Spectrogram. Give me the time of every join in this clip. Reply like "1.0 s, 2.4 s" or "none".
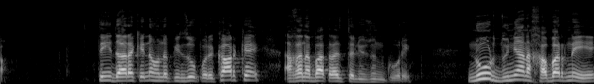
none

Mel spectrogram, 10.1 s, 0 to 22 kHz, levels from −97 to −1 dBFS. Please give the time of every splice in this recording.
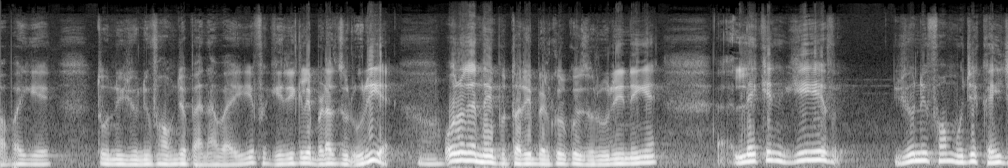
none

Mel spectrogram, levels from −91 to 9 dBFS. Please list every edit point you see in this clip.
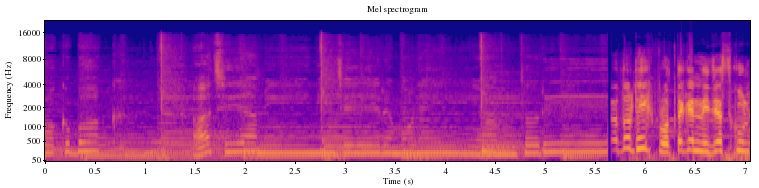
5.7 s

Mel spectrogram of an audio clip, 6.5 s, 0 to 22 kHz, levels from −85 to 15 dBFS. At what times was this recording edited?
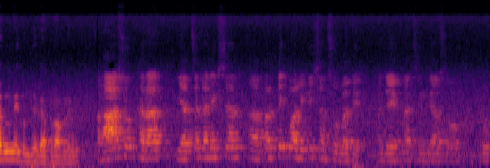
1.3 s

